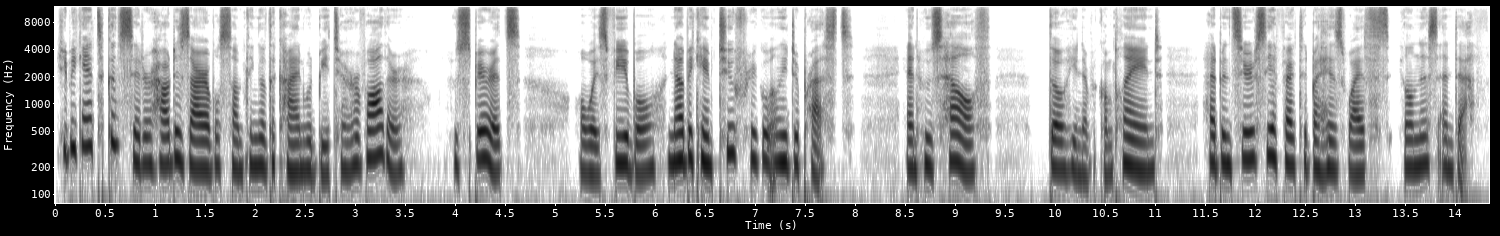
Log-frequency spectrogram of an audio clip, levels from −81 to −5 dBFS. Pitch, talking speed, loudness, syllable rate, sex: 210 Hz, 170 wpm, -21 LUFS, 6.0 syllables/s, female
